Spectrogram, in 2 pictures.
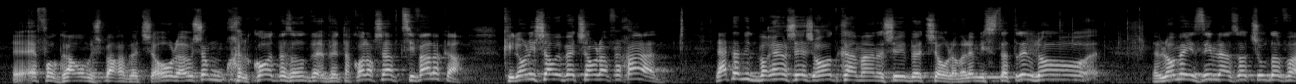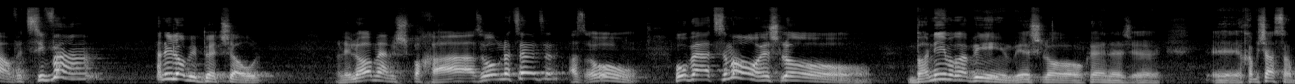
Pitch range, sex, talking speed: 155-225 Hz, male, 145 wpm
